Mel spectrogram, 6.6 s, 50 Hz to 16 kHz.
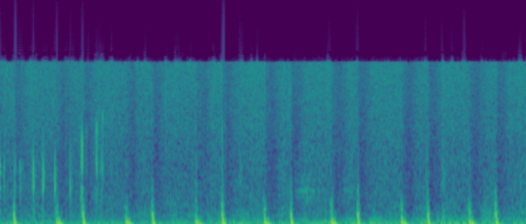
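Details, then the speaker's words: Human heartbeat amplified about a million times by electrical pickup and amplification, from a 1937 film: deep, booming, steady drum-like beats at about 70 a minute over a low hum. "this sound like the rhythmical beat of a jungle drum? Actually, it is the sound of a human heart which science can amplify a million times, just as sound can be amplified by measuring instruments in factories to make sure that gears are smooth."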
